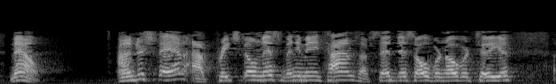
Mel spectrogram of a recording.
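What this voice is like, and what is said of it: Hillbilly accent. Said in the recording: “the hillbilly accent”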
